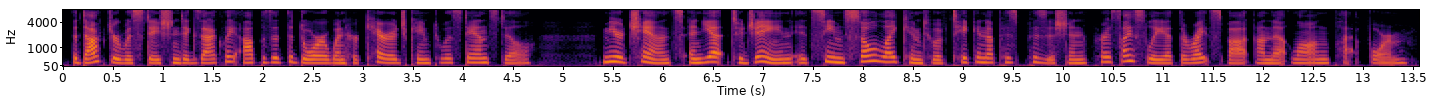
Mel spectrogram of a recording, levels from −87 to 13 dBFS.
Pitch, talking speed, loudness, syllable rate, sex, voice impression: 215 Hz, 180 wpm, -21 LUFS, 5.0 syllables/s, female, very feminine, adult-like, thin, tensed, slightly powerful, bright, slightly soft, clear, very fluent, slightly raspy, cool, intellectual, very refreshing, sincere, calm, friendly, reassuring, unique, slightly elegant, wild, very sweet, lively, kind, slightly modest, light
